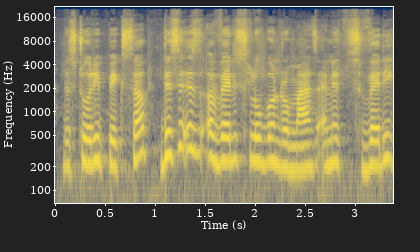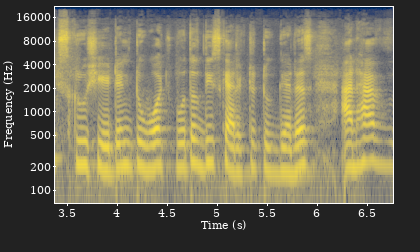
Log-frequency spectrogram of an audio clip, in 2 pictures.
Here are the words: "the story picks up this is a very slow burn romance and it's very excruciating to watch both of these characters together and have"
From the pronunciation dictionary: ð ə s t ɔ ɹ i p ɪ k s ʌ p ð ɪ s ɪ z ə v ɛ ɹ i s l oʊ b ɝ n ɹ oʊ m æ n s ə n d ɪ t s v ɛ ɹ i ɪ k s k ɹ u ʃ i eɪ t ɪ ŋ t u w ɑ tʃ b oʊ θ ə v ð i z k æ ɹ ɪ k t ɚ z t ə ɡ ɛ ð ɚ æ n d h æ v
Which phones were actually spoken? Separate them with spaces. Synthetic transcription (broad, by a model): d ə s t ɔ ɹ i p ɪ k s ʌ p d ɪ s ɪ z ə v ɛ ɹ i s l oʊ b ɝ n ɹ oʊ m æ n s ə n d ɪ t s v ɛ ɹ i ɪ k s k ɹ u ʃ i eɪ t ɪ ŋ t u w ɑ tʃ b oʊ t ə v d i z k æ ɹ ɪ k t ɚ t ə ɡ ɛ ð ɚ æ n d h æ v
